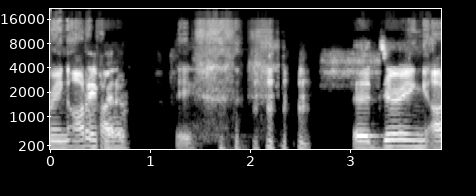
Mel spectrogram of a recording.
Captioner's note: chuckles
